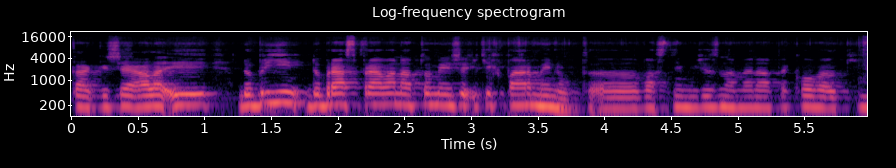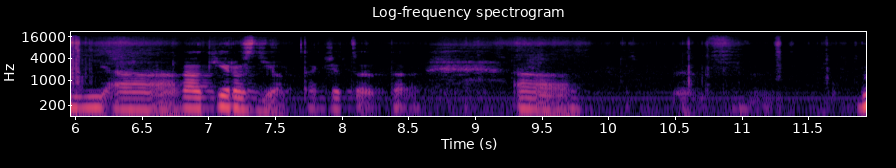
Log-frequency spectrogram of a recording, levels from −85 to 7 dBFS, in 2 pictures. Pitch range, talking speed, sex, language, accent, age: 170-190 Hz, 135 wpm, female, Czech, native, 30-49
